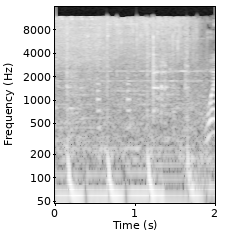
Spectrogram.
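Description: Shrimp sizzling in a hot frying pan over a gas flame as they are stirred with a wooden spatula. Under it runs background music with a steady beat of about two thumps a second.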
